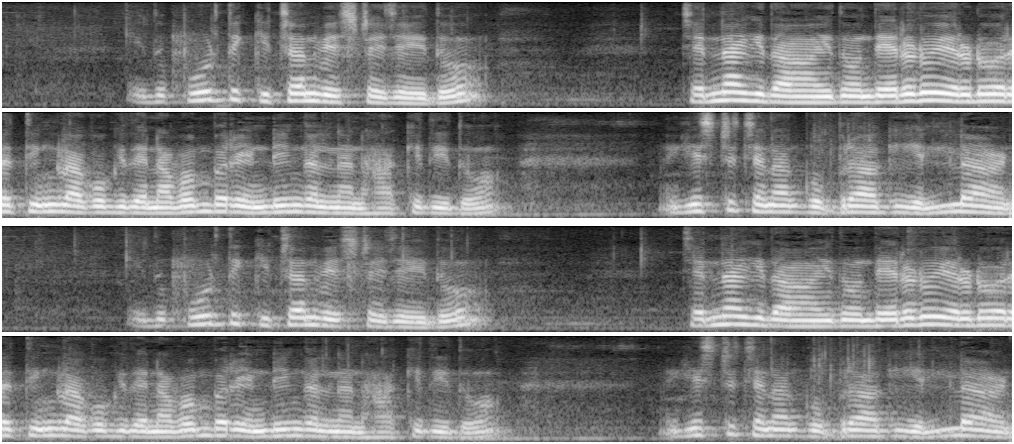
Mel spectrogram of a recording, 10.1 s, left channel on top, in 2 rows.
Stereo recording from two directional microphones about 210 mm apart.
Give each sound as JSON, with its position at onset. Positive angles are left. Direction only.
{"t": 0.8, "sound": "speech", "side_deg": 30}
{"t": 3.4, "sound": "speech", "side_deg": 30}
